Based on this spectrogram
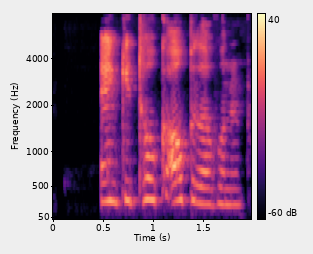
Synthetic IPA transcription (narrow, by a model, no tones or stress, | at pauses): ejɲcɪt̪ʰowkaːwpɪðaɦɔnʏm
